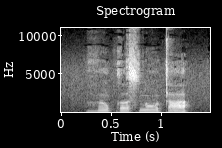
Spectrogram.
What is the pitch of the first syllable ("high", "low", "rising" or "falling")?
rising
